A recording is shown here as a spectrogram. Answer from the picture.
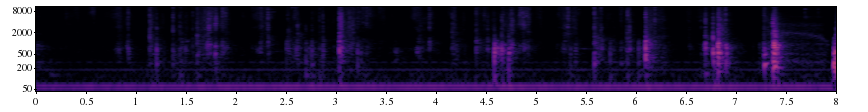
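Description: A deck of oracle cards being handled and shuffled by hand: a run of soft, papery card flicks and rustles, with a faint steady room hum beneath.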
